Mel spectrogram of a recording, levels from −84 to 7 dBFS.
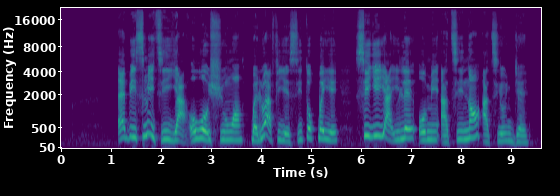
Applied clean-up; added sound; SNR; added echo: none; none; none; none.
